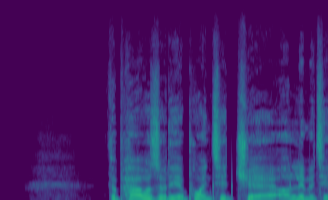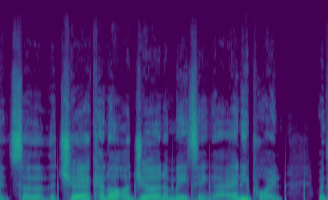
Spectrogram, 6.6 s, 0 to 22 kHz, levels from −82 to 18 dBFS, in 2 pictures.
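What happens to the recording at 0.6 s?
Nothing goes wrong at 0.6 s: the speech carries on intact through that moment with no dropout, click or distortion.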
